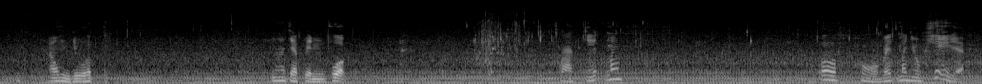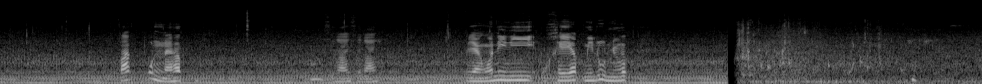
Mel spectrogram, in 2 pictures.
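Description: Water swirls and splashes around a man wading in a river.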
